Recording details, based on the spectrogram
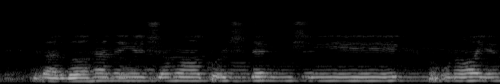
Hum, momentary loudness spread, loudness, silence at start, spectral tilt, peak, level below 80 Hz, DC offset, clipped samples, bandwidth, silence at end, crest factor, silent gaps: none; 9 LU; -33 LUFS; 0.05 s; -8.5 dB/octave; -16 dBFS; -86 dBFS; under 0.1%; under 0.1%; 7.8 kHz; 0 s; 16 dB; none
